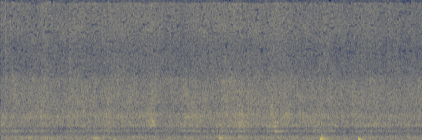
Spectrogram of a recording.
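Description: Jambalaya ingredients sear in a quick cooker with a steady, loud sizzle, punctuated by a few faint clicks and scrapes of stirring.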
